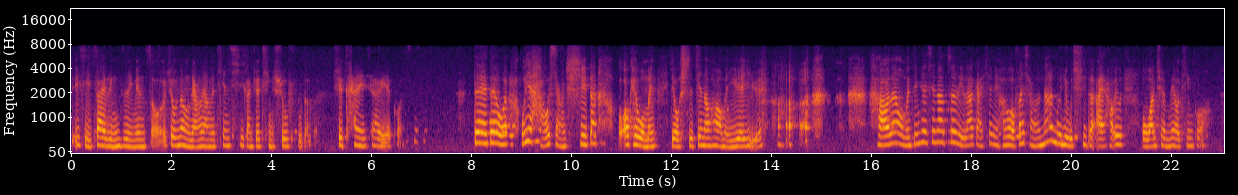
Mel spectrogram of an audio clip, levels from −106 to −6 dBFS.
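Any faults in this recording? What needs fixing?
Echo leak, 0.04 to 13.17 s and again 17.15 to 20.16 s: a delayed copy of the speech trails the original by about 181 ms and then 185 ms, roughly 10 dB quieter. This is likely a far-end loudspeaker feeding its microphone, with the echo canceller letting the residue return. Use headsets on the far side, or give its echo canceller a correct reference and delay estimate.

Short concealed packet loss, 6.08 to 6.14 s and 8.93 to 8.98 s: each time about 30 ms of audio failed to reach the decoder. The receiver extrapolated the preceding sound across the gap before blending back, leaving a brief smear or wobble. Improving network stability or enabling forward error correction on the call link would help prevent this.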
